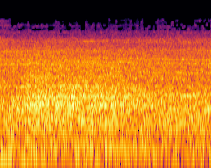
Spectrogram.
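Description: Steady ambient rushing noise with no distinct events, like the background of a busy building entrance.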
